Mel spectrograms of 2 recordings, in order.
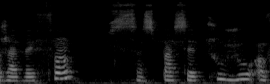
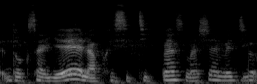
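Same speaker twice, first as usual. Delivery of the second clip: ordinary talk, nothing marked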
